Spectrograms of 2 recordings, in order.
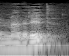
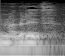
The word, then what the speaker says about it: Madrid: see that like uh people from madrid don't say madarid they say mother okay so that's something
